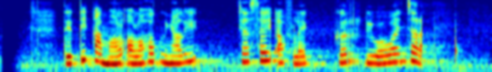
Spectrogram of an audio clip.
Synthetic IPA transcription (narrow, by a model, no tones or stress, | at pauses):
t̪it̪ikamalɔlɔɦɔk̚niŋali | t͡ʃasajʔaflɛkɡərdiwawaɲt͡ʃaɾaʔ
